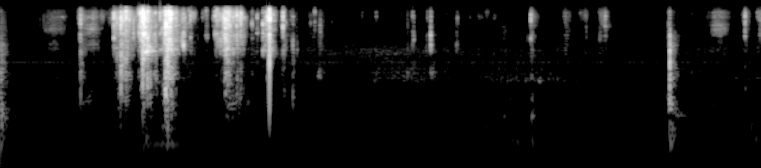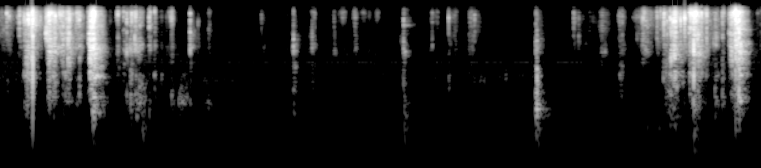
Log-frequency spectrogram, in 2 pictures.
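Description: Foil card packs crinkle and tear open.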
